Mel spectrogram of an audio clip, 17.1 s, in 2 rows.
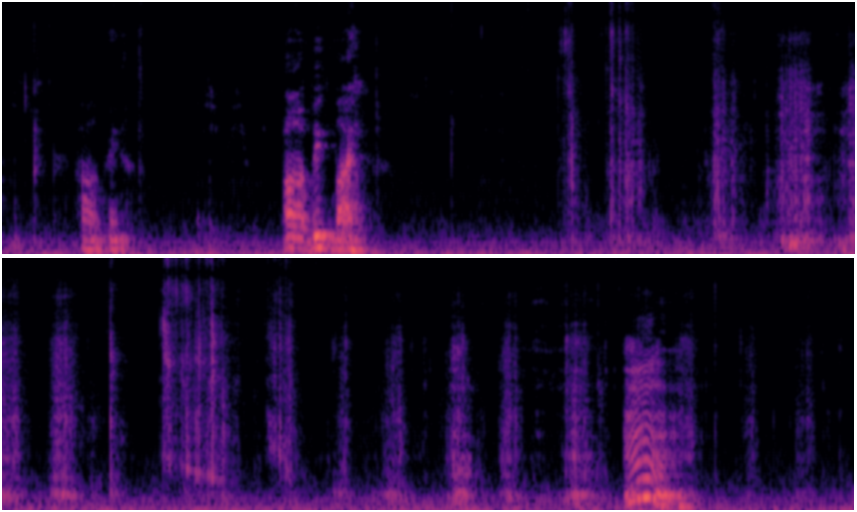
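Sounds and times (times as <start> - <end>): crunching and chewing: 3.7 - 17.0.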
